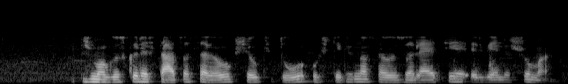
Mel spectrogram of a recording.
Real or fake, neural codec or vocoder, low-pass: real; none; 3.6 kHz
